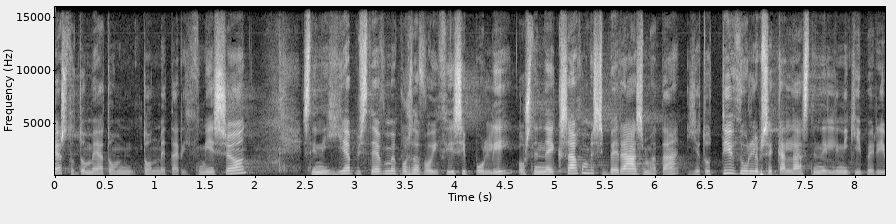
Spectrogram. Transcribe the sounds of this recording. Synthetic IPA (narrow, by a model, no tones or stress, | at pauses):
ɐst̪ond̪o̞meɐt̪t̪o̞nme̞t̪ɐɾiθmise̞o̞n | st̪iniʝiɐpist̪e̞vume̞po̞sθɐvo̞iθisipo̞lio̞st̪e̞nɐe̞ksɐɣume̞simbe̞ɾɐzmɐt̪ɐʝɐt̪o̞t̪iðule̞pse̞kɐlɐst̪ine̞linicipe̞ɾi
